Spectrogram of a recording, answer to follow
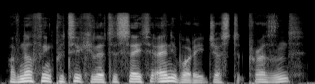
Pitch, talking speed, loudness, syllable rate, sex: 115 Hz, 190 wpm, -18 LUFS, 6.6 syllables/s, male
